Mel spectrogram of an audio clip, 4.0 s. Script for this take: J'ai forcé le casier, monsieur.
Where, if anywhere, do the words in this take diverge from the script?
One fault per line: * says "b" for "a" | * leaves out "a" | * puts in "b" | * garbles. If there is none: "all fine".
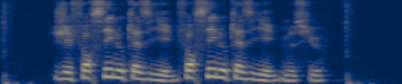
* puts in "forcé le casier"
